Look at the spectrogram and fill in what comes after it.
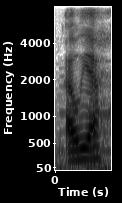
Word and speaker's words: Elia: and is that how you say her name? Elia? – Sure. – Elia? – Yep.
